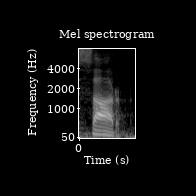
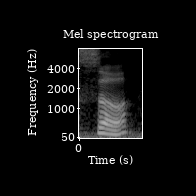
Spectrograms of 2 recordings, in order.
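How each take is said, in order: First: The word is said with a South Indian vowel. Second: The word is said with the standard vowel. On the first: The speaker calls it wrong. "if you go down south ... they say sar. So this is a pronunciation mistake" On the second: The speaker calls it right. "This is how we are supposed to pronounce"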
